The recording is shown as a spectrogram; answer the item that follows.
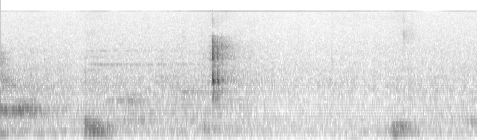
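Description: A few short, sharp clicks about half a second and about a second in, from hands touching a wooden simsimiyya (an eight-string Port Said lyre) just after its playing stops; low room sound in between.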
